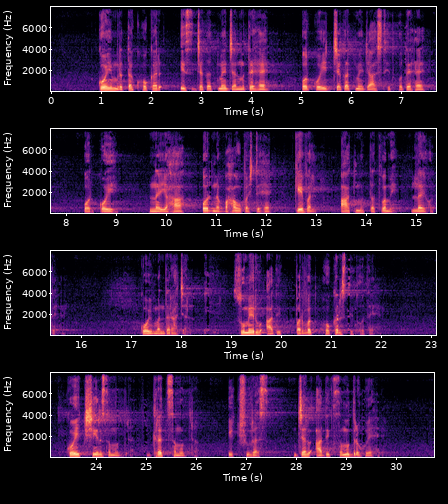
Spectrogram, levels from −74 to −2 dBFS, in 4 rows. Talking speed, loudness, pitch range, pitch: 100 wpm, -17 LUFS, 100-125 Hz, 110 Hz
